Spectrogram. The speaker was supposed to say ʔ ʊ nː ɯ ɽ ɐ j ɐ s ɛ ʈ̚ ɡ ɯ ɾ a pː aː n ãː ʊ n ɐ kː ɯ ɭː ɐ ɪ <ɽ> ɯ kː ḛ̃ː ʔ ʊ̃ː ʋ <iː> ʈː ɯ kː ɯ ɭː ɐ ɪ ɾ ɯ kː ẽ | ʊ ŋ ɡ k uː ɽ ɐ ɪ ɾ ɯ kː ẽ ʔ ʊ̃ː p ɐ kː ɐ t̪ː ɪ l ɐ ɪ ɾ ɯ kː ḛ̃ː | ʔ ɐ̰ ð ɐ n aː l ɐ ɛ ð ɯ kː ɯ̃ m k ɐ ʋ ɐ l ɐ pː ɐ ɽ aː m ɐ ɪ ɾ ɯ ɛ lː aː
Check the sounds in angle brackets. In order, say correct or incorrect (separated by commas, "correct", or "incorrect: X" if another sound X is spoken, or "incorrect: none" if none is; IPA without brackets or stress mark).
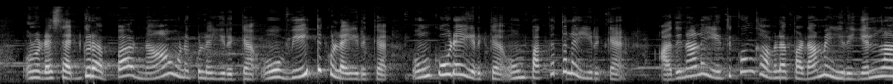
incorrect: ɾ, correct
